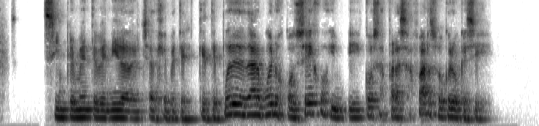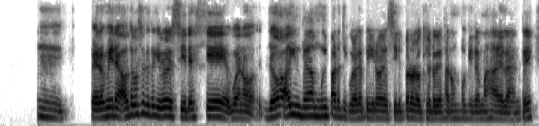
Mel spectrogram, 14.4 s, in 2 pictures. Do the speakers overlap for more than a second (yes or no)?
no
